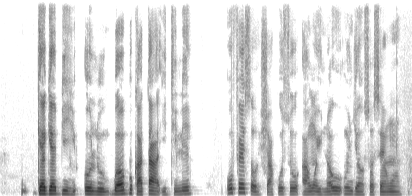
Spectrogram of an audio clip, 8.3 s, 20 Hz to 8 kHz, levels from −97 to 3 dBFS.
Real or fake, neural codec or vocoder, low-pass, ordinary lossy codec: real; none; none; none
